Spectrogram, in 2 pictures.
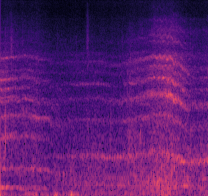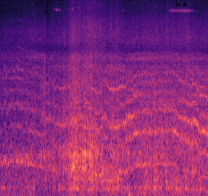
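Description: Electric motor whine of an Outrider Coyote rear-wheel-drive electric trike, its pitch rising and falling as the rider speeds up and slows on a steep grassy climb. A short rushing noise breaks in about two-thirds of the way through.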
